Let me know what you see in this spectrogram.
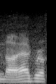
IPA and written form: naɪˈæɡərə (Niagara)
